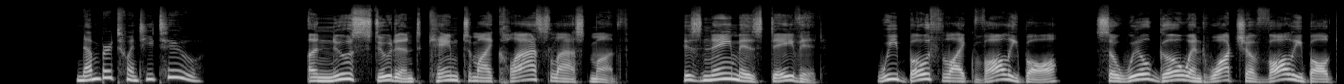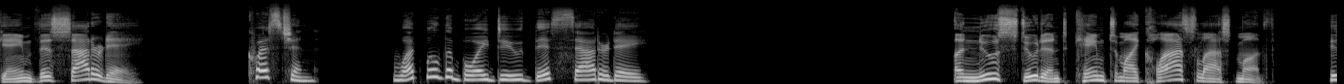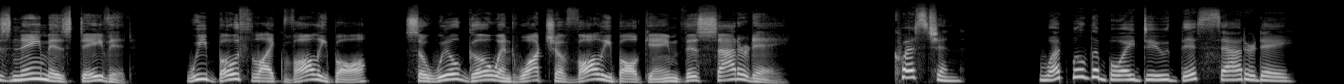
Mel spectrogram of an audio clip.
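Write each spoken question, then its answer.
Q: What will the boy do this Saturday?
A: Watch a volleyball game with David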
